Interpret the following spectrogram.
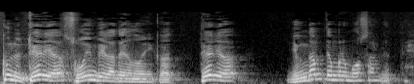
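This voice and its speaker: A man with a Gyeongsang Korean accent, a Buddhist monk giving a folksy dharma lecture in a temple hall, full of rhetorical questions and mimicked flattery. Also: high voice, fairly quick.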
